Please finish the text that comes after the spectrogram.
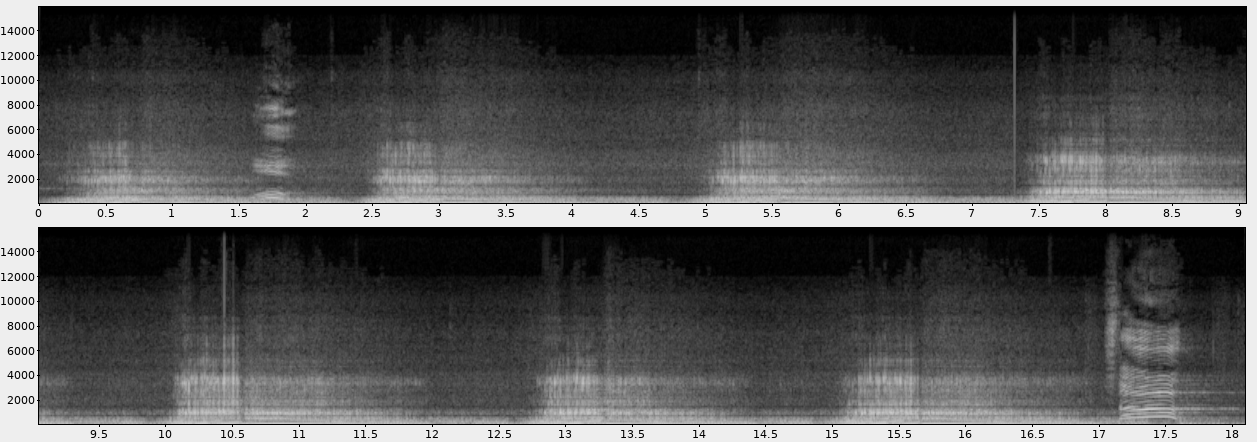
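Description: Loud exhaust of a new Hyundai Grandeur, LPG-powered, with its variable exhaust valve open, revving again and again, about six deep throttle bursts in a steady rhythm with heavy rumbling between them.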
